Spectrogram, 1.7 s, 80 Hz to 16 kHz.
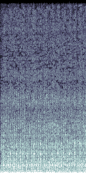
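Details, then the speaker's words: Petrol engine idling rough with a slightly uneven, lumpy beat; cylinder 2 misfire (P0302) traced by disconnecting injectors one at a time: the second injector isn't working, engine unchanged when it's unplugged; light tapping knock also noted. "ये जो इसका इंजेक्टर है ना second number वाला, ये इंजेक्टर इसका वर्क नहीं कर रहा है सही।"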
